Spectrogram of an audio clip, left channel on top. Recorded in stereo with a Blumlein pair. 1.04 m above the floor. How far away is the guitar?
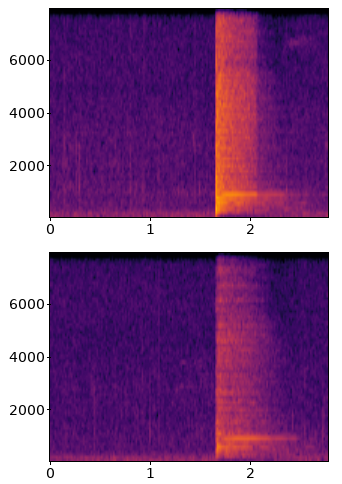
No guitar in this recording.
